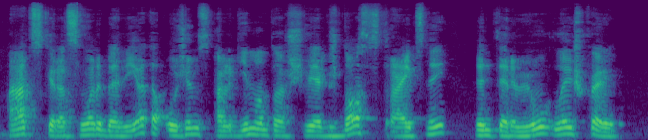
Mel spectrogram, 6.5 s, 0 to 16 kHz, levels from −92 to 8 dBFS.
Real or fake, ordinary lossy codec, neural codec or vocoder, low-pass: fake; AAC, 48 kbps; codec, 44.1 kHz, 3.4 kbps, Pupu-Codec; 14.4 kHz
